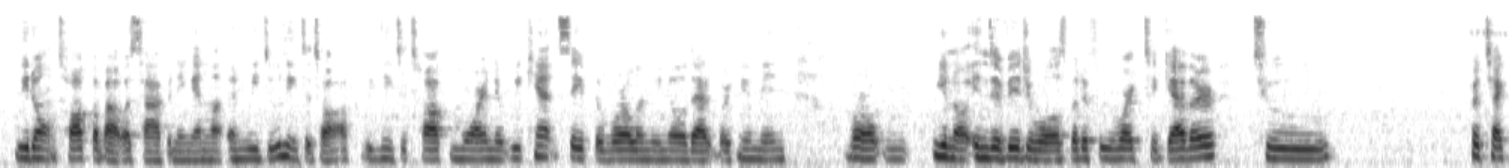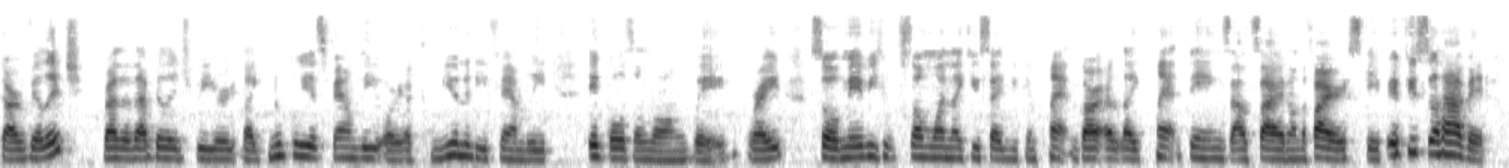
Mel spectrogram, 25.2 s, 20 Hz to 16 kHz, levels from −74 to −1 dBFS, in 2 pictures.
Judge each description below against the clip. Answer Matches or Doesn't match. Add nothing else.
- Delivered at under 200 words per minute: Doesn't match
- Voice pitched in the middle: Matches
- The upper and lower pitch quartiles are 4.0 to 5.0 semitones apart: Doesn't match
